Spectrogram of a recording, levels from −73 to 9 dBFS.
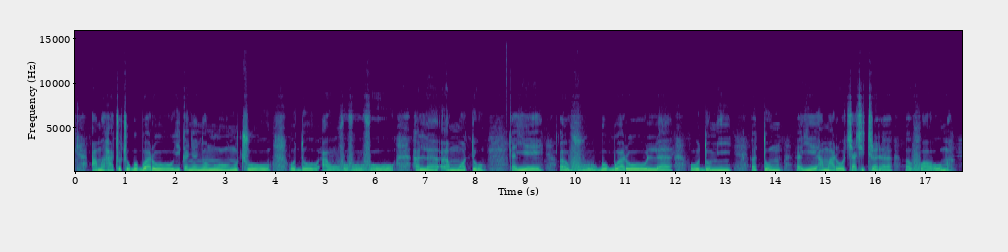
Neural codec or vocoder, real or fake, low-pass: vocoder, 44.1 kHz, 128 mel bands, Pupu-Vocoder; fake; 14.4 kHz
